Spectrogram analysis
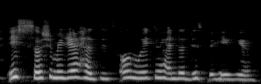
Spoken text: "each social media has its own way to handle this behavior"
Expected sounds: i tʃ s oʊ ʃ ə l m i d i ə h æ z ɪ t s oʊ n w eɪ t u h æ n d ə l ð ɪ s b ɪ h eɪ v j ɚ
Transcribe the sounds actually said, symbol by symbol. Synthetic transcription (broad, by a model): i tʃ s oʊ ʃ ə l m i d i ə h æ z ɪ t s oʊ n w eɪ t u h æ n d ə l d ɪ s b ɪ h eɪ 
